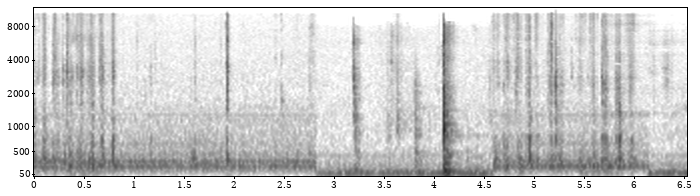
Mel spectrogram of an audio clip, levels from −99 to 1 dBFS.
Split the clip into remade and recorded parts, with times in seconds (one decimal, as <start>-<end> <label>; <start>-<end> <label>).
0.0-5.7 recorded; 5.7-6.5 remade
